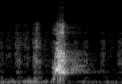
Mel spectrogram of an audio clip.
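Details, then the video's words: Ruby, a pet Labrador Retriever, 'talking': one short, sharp bark bursts out midway, loud and bright, against a low, soft rumble of background noise before and after. "क्या आप समज गये रुबीने क्या बोला ??"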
